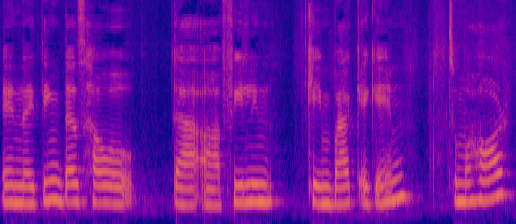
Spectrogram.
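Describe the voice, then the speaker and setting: A woman's voice: fairly high pitch, steady tone, unhurried, a little mellow. A woman in her thirties from Colombia with a Colombian Spanish accent, speaking English as a second language in a casual interview, hesitant with many fillers and laughs. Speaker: interviewee, preschool Spanish teacher.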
